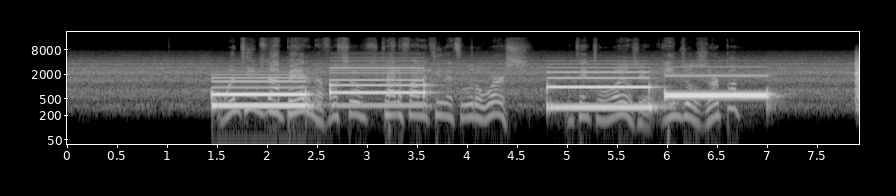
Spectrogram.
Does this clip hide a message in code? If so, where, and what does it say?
Yes: aircraft SELCAL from 1.4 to 7.0 s, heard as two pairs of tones, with a squelch burst at the end and speech in English. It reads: BH-JP AM-GH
